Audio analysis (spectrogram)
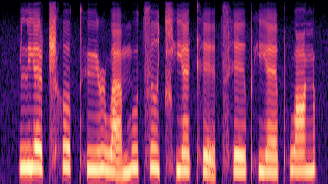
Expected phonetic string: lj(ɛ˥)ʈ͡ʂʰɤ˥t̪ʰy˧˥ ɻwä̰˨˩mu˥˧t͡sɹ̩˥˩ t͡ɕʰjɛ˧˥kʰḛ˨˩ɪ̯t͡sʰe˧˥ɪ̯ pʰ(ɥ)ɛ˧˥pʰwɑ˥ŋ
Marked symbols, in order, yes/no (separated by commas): no, no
